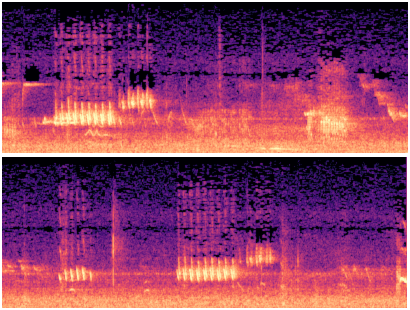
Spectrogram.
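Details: A male European greenfinch gives its twittering song, not the wheezing one: bursts of fast, high trills, four phrases over eight seconds, with a steady background hiss.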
